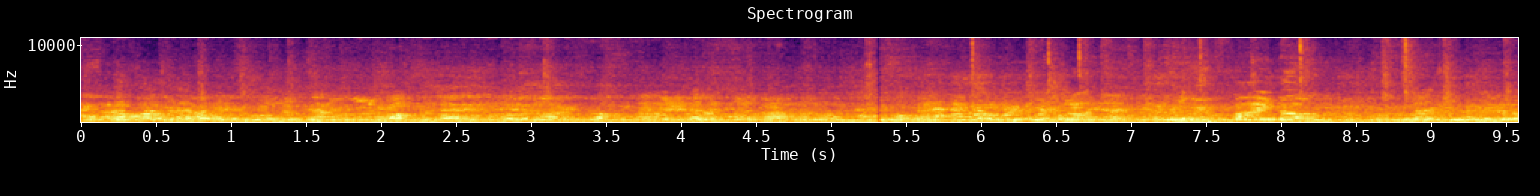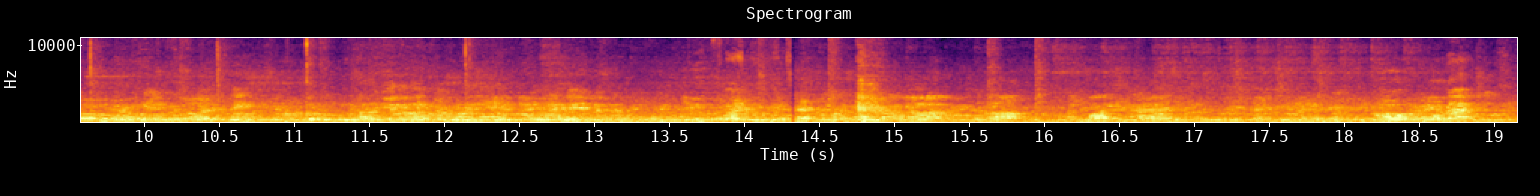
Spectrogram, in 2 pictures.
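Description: A crowd of people chatter.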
